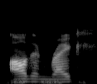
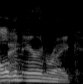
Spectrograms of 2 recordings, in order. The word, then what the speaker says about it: Alden Ehrenreich: I don't know how to say his name, but Alden Reich. How do you say? Alden Ehrenreich.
